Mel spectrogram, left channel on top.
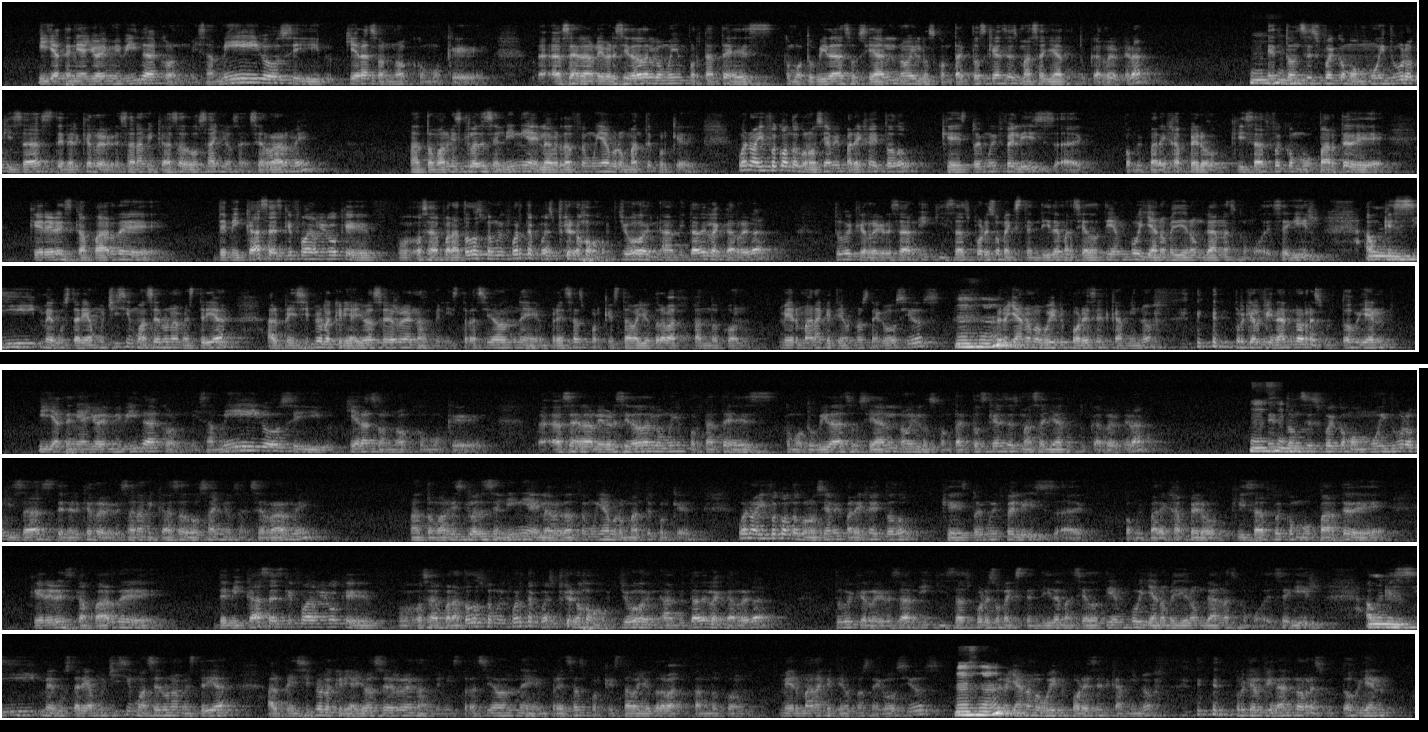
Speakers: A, on the left; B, on the right.
A: Y ya tenía yo ahí mi vida con mis amigos y quieras o no, como que, o sea, en la universidad algo muy importante es como tu vida social, ¿no? Y los contactos que haces más allá de tu carrera.
B: Ujú.
A: Entonces fue como muy duro quizás tener que regresar a mi casa dos años a encerrarme, a tomar mis clases en línea y la verdad fue muy abrumante porque, bueno, ahí fue cuando conocí a mi pareja y todo, que estoy muy feliz, eh, con mi pareja, pero quizás fue como parte de querer escapar de, de mi casa. Es que fue algo que, fu- o sea, para todos fue muy fuerte, pues, <laughs> pero yo en- a mitad de la carrera tuve que regresar y quizás por eso me extendí demasiado tiempo y ya no me dieron ganas como de seguir, aunque
B: Mm.
A: sí me gustaría muchísimo hacer una maestría. Al principio la quería yo hacer en administración de empresas porque estaba yo trabajando con... Mi hermana que tiene unos negocios,
B: Ujú.
A: pero ya no me voy a ir por ese camino <laughs> porque al final no resultó bien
